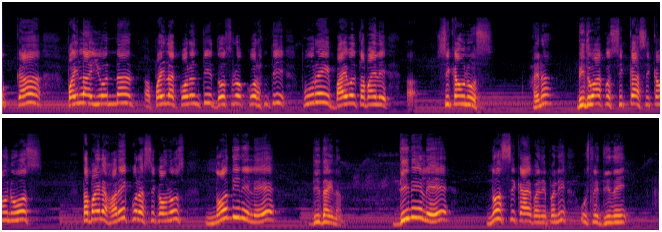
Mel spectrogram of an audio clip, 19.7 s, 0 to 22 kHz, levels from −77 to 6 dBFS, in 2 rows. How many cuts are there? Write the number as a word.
zero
